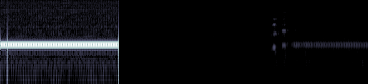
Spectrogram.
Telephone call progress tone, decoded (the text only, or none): ringback tone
